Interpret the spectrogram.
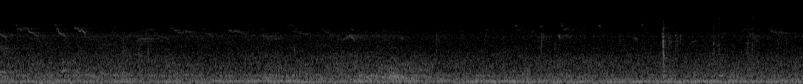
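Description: Small wild birds calling: a run of short, quickly falling high chirps in the first second or so, then fainter calls, and a few sharp ticks later on, over a steady low outdoor rumble.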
